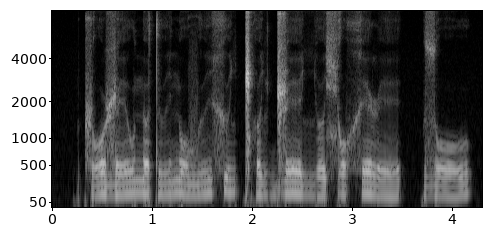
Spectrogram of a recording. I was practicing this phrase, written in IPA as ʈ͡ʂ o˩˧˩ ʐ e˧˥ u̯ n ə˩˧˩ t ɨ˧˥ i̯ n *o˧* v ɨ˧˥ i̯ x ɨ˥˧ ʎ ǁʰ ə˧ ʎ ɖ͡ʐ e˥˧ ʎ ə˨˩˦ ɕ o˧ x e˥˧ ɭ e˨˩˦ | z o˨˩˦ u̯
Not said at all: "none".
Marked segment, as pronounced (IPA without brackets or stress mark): o˧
